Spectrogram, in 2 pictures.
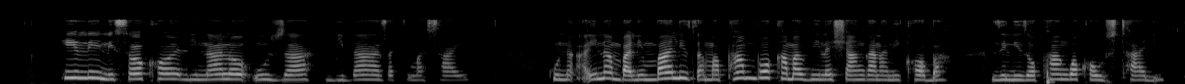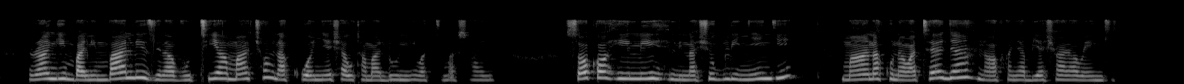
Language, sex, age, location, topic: Swahili, female, 25-35, Nairobi, finance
